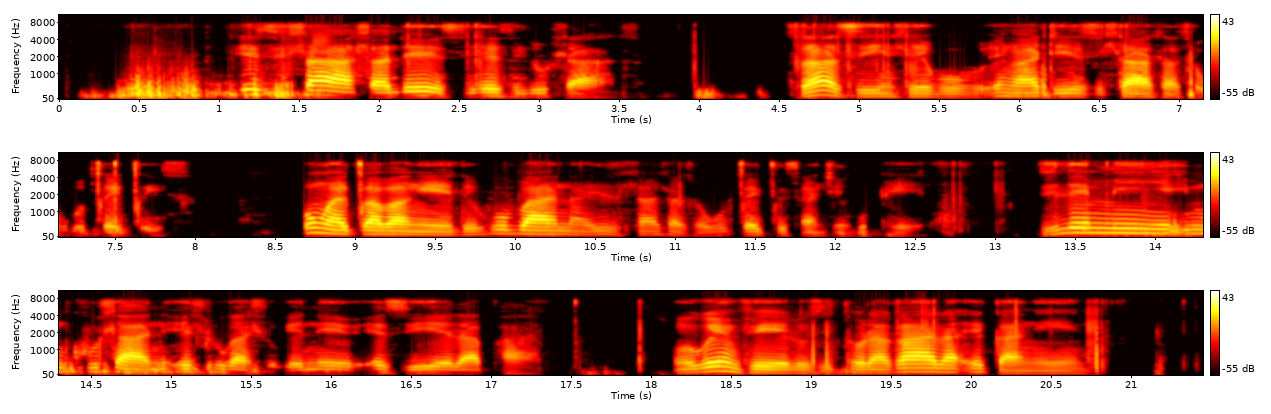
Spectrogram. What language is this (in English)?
North Ndebele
